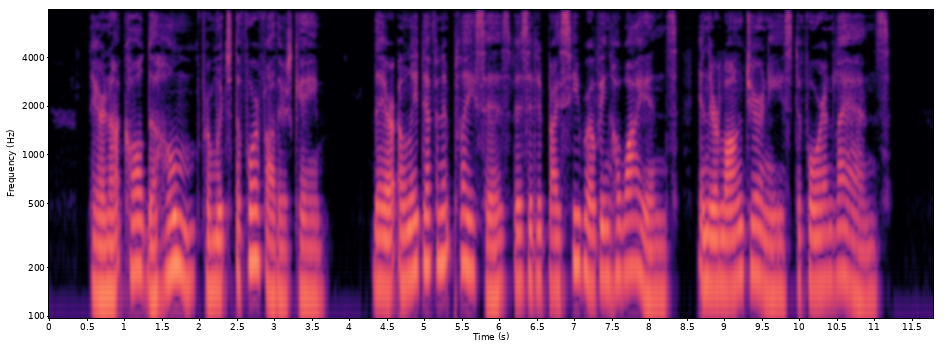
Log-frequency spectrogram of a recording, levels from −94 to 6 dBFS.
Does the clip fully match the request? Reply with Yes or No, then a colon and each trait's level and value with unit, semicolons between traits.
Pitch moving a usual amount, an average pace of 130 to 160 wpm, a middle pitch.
Yes: average, 4.3 semitones; average, 140 wpm; medium, 160 Hz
